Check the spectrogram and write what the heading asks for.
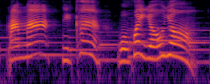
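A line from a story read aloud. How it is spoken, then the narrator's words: Loud shout. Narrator (Chinese): 一颗圆圆的脑袋大声喊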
